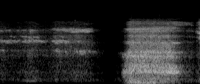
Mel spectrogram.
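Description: A man breathing in audibly close to a microphone during a pause in his talk: a softer breath lasting about a second, then a louder, sharper intake of breath just before he speaks again.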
